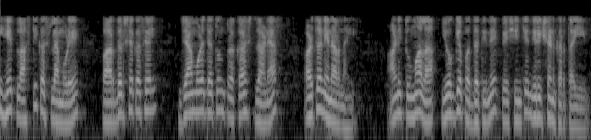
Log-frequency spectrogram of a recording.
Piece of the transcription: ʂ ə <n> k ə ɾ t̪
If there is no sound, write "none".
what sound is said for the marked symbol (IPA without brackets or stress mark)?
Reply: ɳ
